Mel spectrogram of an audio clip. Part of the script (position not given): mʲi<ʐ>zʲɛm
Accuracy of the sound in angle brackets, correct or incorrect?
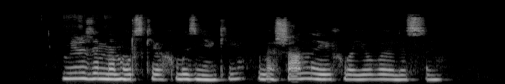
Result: correct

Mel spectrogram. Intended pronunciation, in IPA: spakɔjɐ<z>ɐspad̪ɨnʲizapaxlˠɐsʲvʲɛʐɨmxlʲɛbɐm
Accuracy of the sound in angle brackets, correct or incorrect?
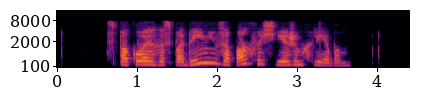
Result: incorrect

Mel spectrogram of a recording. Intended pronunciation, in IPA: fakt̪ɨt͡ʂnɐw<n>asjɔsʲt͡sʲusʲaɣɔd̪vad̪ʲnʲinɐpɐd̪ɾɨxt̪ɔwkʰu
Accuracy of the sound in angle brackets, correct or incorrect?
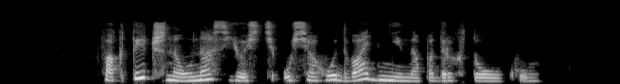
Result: correct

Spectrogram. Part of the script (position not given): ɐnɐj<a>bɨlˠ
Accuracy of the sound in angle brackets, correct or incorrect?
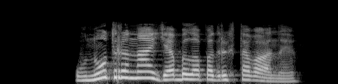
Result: correct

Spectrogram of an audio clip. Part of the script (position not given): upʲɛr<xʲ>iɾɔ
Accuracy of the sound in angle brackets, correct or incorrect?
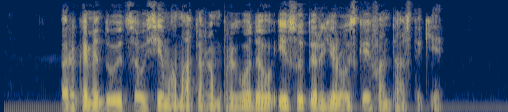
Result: incorrect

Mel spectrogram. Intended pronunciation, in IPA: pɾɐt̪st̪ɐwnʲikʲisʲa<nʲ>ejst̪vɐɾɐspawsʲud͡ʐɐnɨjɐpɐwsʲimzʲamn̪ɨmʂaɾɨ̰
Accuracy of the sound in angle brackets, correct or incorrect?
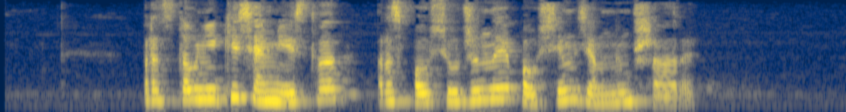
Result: incorrect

